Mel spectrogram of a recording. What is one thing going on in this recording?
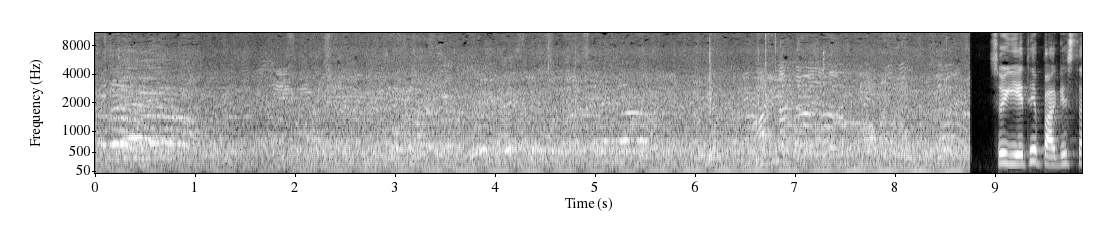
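A large stadium crowd cheers and chatters, echoing under a roof.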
